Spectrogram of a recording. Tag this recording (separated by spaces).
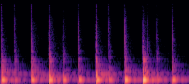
percussion loop drum bongo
